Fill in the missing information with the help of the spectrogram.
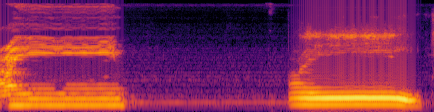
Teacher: আইনটা হচ্ছে একদম হলুকের মাঝখান থেকে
